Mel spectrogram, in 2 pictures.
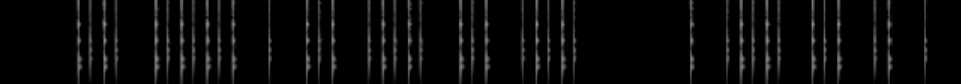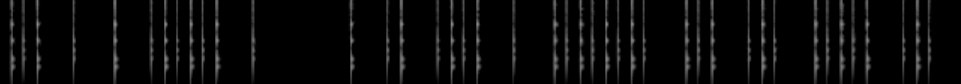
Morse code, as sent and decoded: .. ...- .-.. .-.. / -.. .-- .- -..- / --.- .... .-. ..-.
IVLL DWAX QHRF

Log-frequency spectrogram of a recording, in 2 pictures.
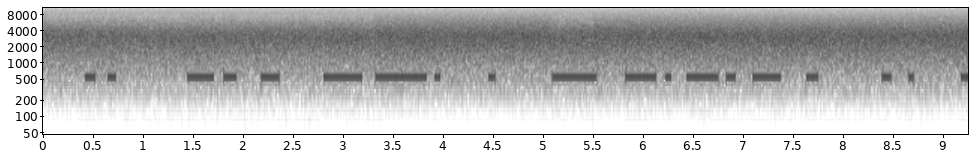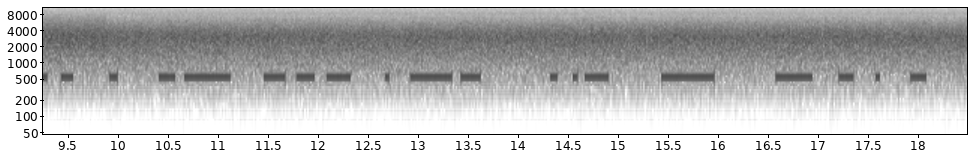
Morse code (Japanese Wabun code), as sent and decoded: none

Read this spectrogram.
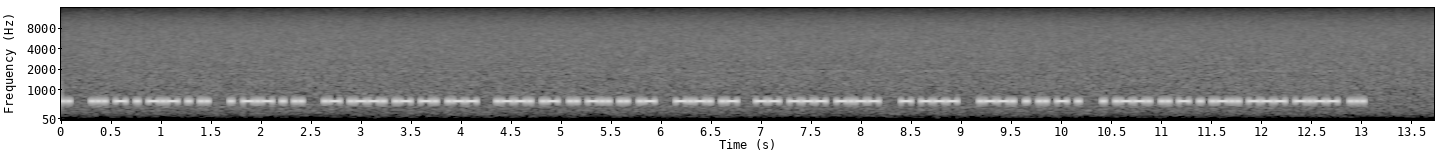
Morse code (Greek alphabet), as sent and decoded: … / ... - . -.- . .. / . -.- . .. / .- .--. .- -. .-- / .--. .- .. -.. .. .- / -.-. .- / -- --- -.-- / - --- / .--. . .. - . / . .--. .. - . .-.. --- -.-- ...
… ΣΤΕΚΕΙ ΕΚΕΙ ΑΠΑΝΩ ΠΑΙΔΙΑ ΘΑ ΜΟΥ ΤΟ ΠΕΙΤΕ ΕΠΙΤΕΛΟΥΣ

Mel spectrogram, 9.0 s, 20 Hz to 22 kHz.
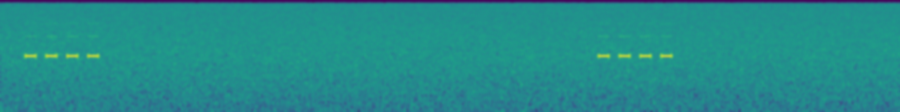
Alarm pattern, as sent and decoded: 4 beeps and a pause
temporal four

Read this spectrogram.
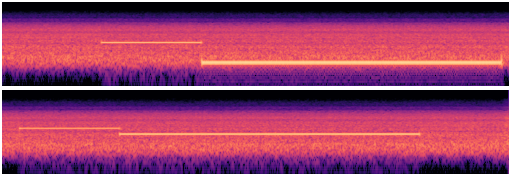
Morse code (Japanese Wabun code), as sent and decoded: none

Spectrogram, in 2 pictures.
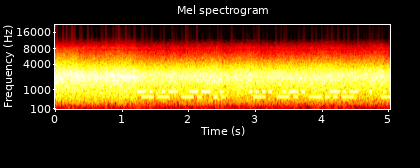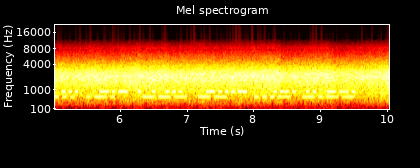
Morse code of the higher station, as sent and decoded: -. .- -- . / .... .-. / -.- . . ... / -.- . . ... / -...- / .-. .. --.
NAME HR KEES KEES <BT> RIG

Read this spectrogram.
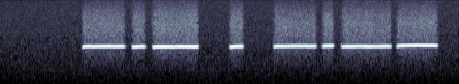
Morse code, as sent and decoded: -.- . -.--
KEY

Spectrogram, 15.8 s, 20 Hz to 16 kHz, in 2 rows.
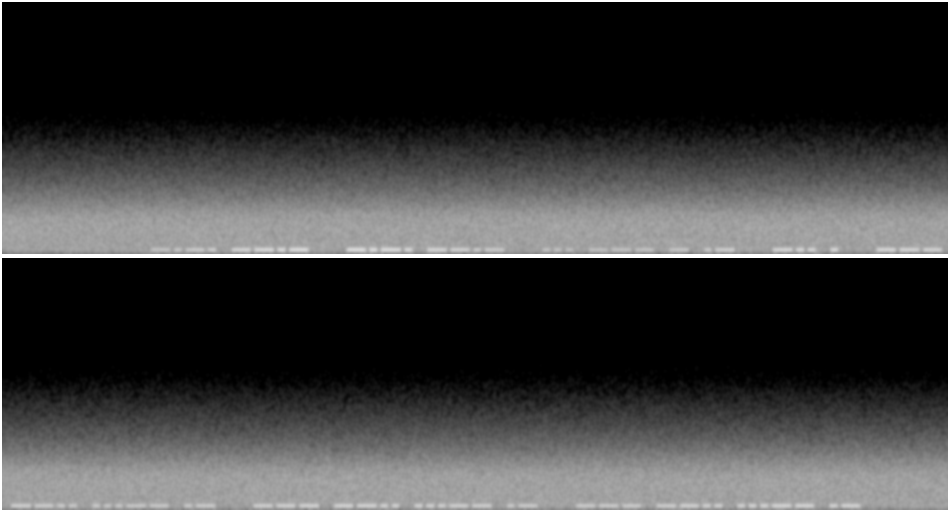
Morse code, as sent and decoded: -.-. --.- / -.-. --.- / ... --- - .- / -.. . / --- --.. ...-- .- / --- --.. ...-- .- / --- --.. ...-- .-
CQ CQ SOTA DE OZ3A OZ3A OZ3A

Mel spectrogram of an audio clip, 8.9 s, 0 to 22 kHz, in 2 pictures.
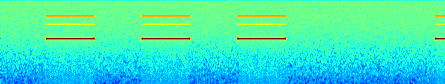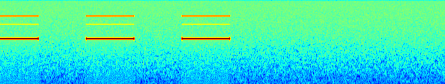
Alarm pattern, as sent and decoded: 3 beeps and a pause
temporal three

